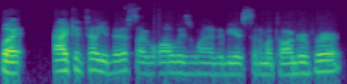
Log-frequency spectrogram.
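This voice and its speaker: A man's voice: a little high, big pitch swings, fast talker, vocal fry, no room sound. A young American man hosting a casual interview, talking in a rambling way with frequent restarts. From United States. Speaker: host. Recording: dull lo-fi sound.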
